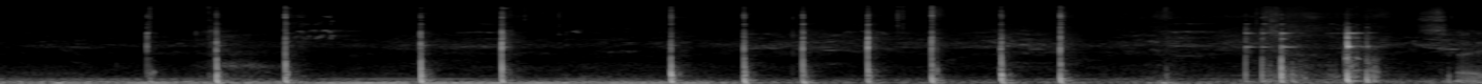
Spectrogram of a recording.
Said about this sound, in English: all I've got is this hammer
